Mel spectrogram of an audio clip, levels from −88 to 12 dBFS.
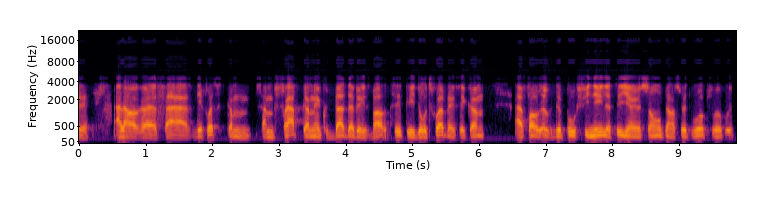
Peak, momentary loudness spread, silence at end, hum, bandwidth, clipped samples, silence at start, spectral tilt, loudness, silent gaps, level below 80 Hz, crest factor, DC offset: -2 dBFS; 9 LU; 0.05 s; none; 15.5 kHz; under 0.1%; 0 s; -7.5 dB/octave; -20 LUFS; none; -66 dBFS; 18 dB; under 0.1%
